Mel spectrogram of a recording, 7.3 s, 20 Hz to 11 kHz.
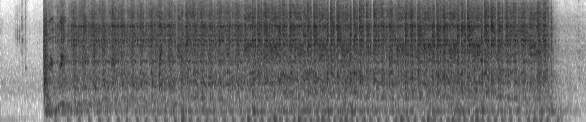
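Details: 1964 VW Beetle, not run in nearly 20 years, on its original carburettor with a reused base gasket: six seconds of steady starter churning at about three turns a second with a heavy low thrum, but it never catches.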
